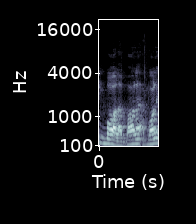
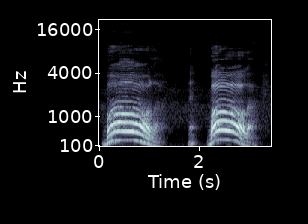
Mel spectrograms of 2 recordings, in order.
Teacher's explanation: perceba que o ó da primeira sílaba ó ele é um o que é pronunciado com mais força com mais intensidade demora mais e ele pega todo destaque todo glamour da palavra para si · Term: vogal tônica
